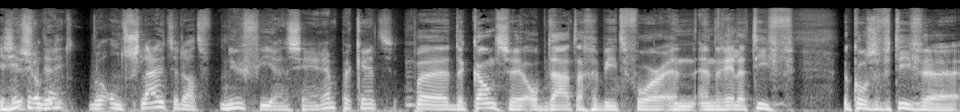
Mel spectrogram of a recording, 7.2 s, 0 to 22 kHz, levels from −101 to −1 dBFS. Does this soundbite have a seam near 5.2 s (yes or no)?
no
